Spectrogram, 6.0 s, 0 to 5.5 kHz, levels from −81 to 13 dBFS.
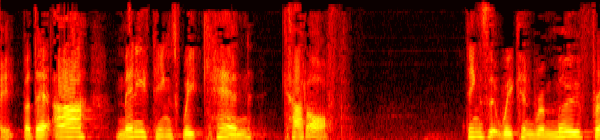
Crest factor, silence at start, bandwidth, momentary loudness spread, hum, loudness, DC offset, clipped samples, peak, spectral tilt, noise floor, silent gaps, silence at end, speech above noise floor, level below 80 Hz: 14 dB; 0 s; 5.4 kHz; 11 LU; none; -13 LUFS; under 0.1%; under 0.1%; 0 dBFS; -8.5 dB/octave; -54 dBFS; none; 0 s; 41 dB; -48 dBFS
